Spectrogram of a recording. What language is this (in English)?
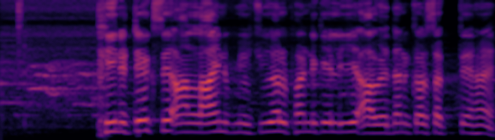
Hindi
